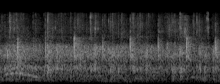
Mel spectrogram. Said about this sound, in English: Ariella, round of applause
